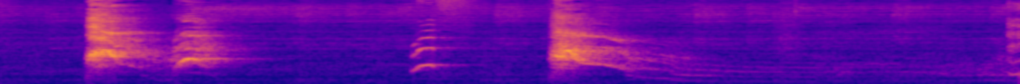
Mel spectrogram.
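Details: Small toy Maltese trading barks with a person: a quick pair of harsh yapping barks, one human imitation bark, then another loud dog bark with a trailing echo in a quiet room.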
